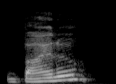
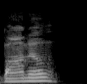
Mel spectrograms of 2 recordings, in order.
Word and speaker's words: Banu: There's a on Survivor, there's this guy, his name is Banu. It sounds like Bono, but it's Banu.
